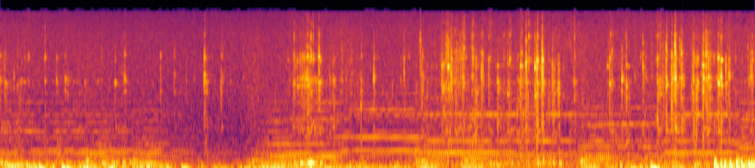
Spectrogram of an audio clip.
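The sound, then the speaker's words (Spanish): Wooden lace bobbins click and clatter against each other in quick, irregular bursts, fairly soft, with a low background hum and no voices, in a bobbin-lace maker's workshop in the artists' courtyard on Calle Goles. “Ese es el sonido de la madera.”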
